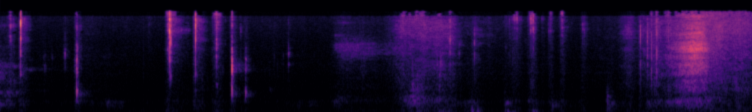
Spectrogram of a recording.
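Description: Paper rustles close to the microphone: a run of sharp crisp snaps and crackles, then longer, louder crinkling bursts as the sheets are shuffled and handled. No one speaks.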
